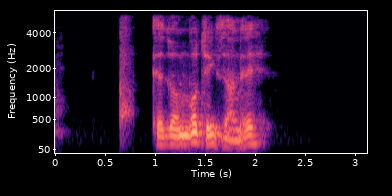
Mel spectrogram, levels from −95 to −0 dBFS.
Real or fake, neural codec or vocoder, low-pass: fake; codec, 16 kHz, 2 kbps, FunCodec, trained on LibriTTS, 25 frames a second; 5.4 kHz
